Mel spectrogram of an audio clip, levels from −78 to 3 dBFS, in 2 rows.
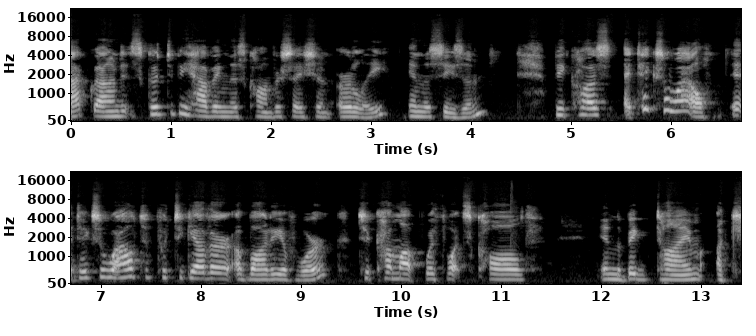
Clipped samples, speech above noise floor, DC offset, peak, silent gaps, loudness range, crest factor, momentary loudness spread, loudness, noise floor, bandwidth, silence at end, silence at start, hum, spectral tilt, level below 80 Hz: under 0.1%; 35 dB; under 0.1%; -2 dBFS; none; 4 LU; 20 dB; 12 LU; -20 LUFS; -57 dBFS; 17 kHz; 0 s; 0 s; none; -3 dB/octave; -66 dBFS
